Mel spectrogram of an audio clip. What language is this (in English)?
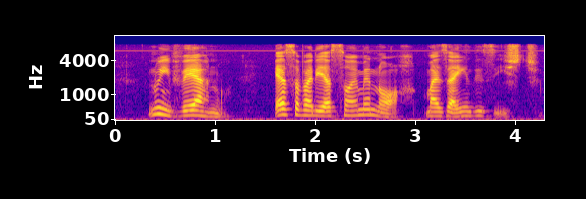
Portuguese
